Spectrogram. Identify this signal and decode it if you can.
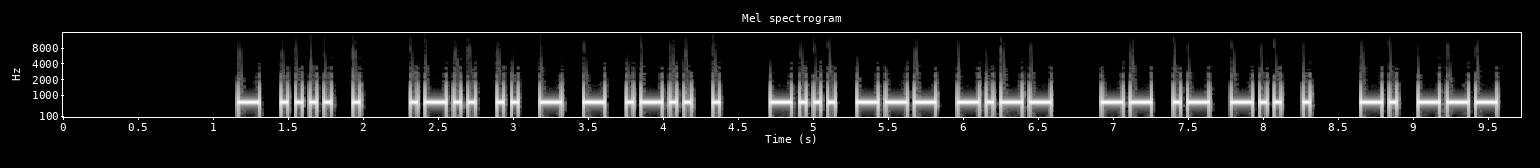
Morse code, heard as a keyed tone, about 25 wpm, 700 Hz. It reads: THE LITTLE BOY MADE NO
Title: Sentences from Top 1400 Words 25wpm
